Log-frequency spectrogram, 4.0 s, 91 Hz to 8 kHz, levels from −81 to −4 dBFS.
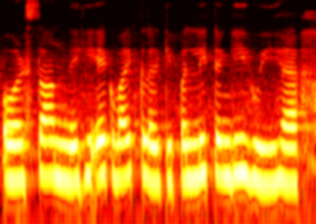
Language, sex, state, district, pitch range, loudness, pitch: Hindi, female, Uttar Pradesh, Saharanpur, 215-240 Hz, -12 LUFS, 230 Hz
